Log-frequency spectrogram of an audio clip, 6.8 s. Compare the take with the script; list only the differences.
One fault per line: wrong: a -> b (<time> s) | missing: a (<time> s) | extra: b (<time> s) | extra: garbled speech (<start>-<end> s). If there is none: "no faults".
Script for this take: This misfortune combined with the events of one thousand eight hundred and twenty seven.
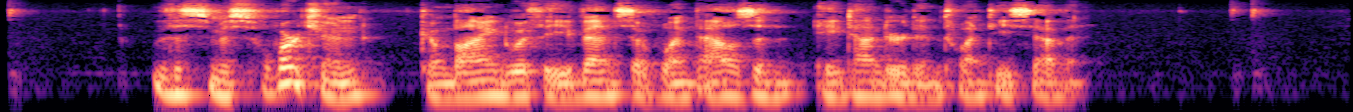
no faults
